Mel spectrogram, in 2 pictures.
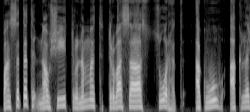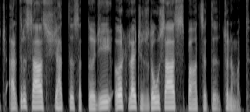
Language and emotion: Kashmiri, neutral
